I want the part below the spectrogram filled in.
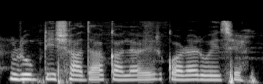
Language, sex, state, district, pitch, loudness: Bengali, female, West Bengal, Alipurduar, 215 Hz, -14 LUFS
